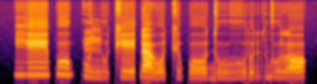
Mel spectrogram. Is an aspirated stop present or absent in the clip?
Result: absent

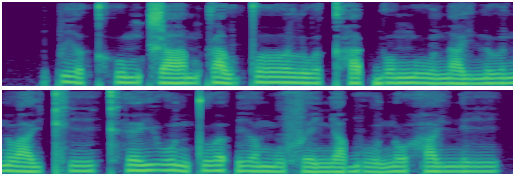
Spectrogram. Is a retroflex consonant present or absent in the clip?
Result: absent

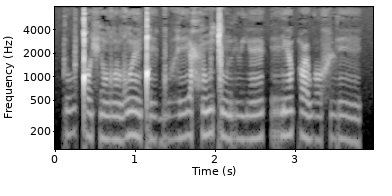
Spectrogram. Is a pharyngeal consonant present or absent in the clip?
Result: present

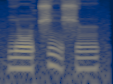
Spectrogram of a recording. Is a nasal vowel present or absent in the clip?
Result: present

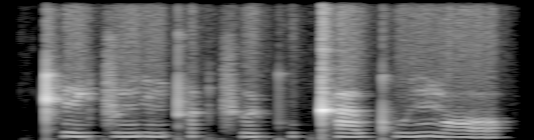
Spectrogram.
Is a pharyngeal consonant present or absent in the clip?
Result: absent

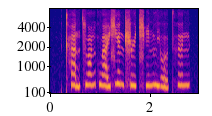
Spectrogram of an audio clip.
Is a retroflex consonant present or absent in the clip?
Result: present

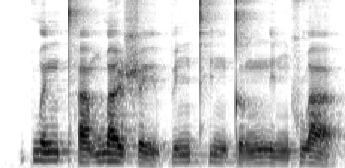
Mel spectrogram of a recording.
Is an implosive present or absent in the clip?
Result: absent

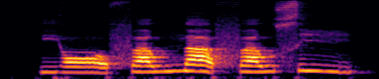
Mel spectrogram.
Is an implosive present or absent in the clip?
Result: absent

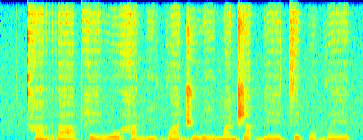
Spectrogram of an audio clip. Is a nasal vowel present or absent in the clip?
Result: present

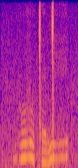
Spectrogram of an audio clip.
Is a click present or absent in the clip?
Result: present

